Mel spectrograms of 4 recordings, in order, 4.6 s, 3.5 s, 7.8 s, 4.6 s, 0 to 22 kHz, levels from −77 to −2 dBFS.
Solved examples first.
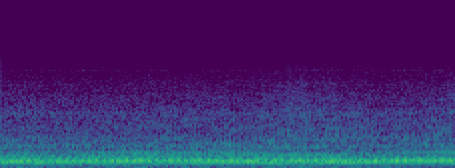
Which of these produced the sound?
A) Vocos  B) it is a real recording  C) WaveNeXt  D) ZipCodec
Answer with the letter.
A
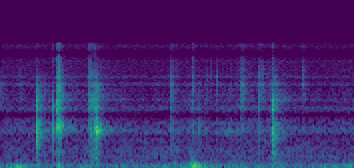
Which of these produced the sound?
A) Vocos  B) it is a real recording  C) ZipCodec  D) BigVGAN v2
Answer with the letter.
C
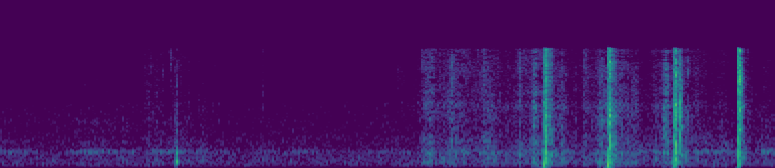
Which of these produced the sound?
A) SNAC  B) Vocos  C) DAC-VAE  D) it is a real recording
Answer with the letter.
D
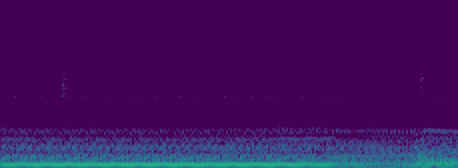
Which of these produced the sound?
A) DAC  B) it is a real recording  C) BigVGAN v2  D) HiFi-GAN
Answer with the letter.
B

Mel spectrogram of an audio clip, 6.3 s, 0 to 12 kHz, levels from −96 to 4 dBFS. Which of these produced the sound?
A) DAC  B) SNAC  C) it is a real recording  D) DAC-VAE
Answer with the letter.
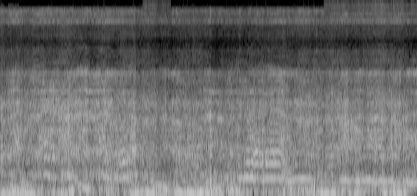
B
